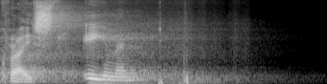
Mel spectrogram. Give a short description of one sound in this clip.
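A man speaks into a microphone, heard through a loudspeaker in a large echoing hall.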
